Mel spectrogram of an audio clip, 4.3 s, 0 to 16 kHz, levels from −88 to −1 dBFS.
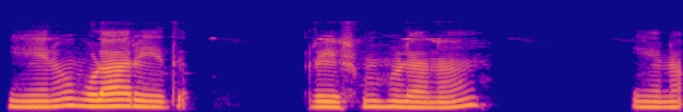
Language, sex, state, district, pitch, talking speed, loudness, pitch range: Kannada, female, Karnataka, Dharwad, 190 Hz, 110 wpm, -21 LUFS, 180-205 Hz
